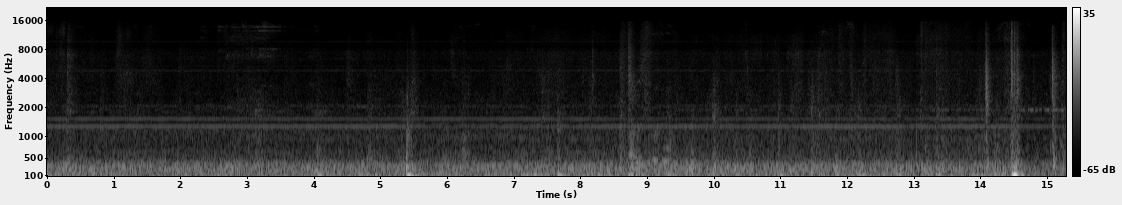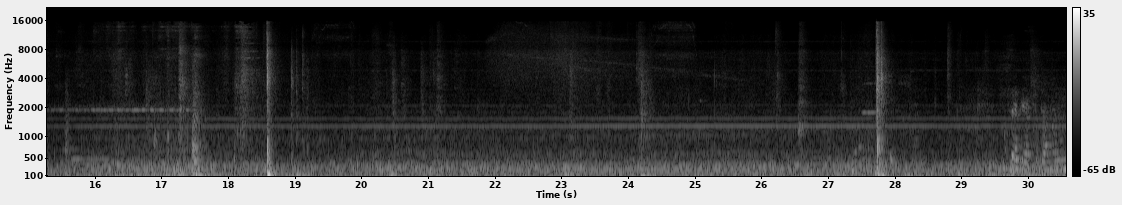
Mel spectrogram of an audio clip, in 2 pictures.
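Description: Steady hum of a double-deck regional train standing at a platform, heard from inside the carriage, broken by several sharp knocks and clunks, the loudest about halfway through.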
